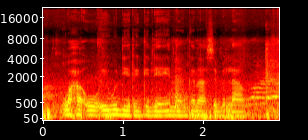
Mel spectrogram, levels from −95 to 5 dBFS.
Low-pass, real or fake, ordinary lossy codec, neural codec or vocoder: none; real; none; none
